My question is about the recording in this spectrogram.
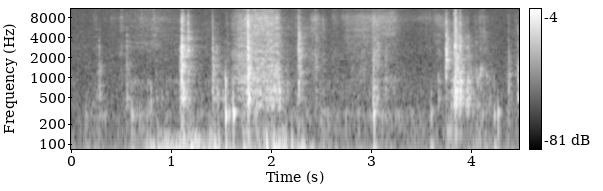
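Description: A strip of paper cut on a paper trimmer: a few light clicks as the paper is set in place, then the blade drawn through the paper for about a second, and a few more clicks near the end.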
